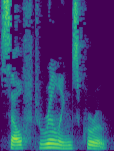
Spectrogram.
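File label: "self-drilling screw", English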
